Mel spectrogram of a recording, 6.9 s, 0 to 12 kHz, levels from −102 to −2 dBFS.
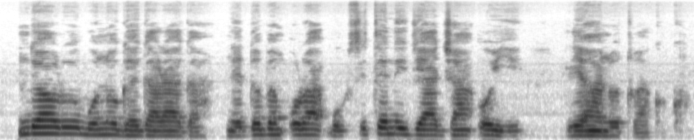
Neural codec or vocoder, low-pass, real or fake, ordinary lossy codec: none; none; real; none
